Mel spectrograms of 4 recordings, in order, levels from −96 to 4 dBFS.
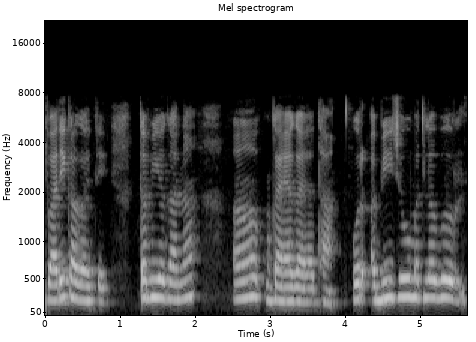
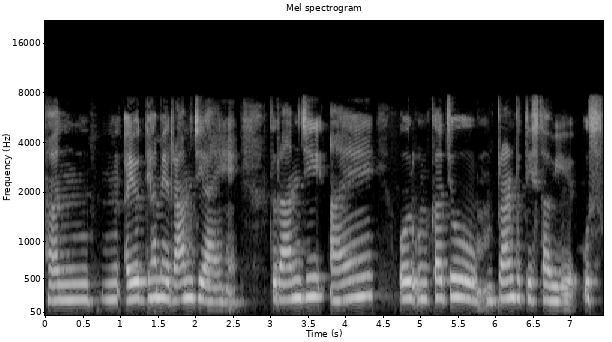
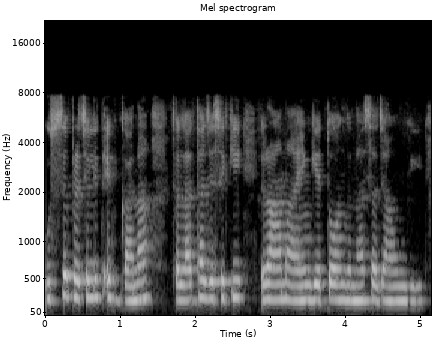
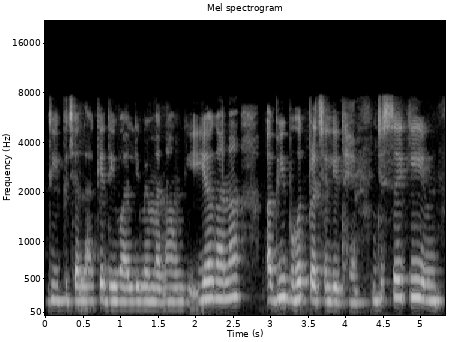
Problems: background sounds at intervals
